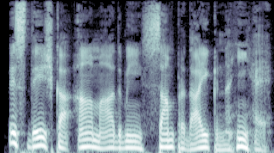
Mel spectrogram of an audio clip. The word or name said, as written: सांप्रदायिक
